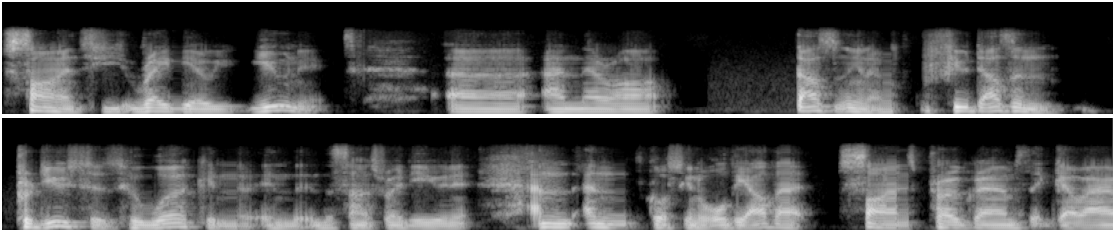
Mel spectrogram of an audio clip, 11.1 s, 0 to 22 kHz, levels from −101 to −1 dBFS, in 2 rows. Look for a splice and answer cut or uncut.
uncut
